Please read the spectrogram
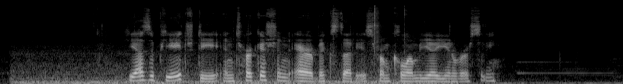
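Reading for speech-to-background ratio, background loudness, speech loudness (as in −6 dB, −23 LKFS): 13.5 dB, −39.0 LKFS, −25.5 LKFS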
